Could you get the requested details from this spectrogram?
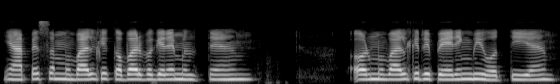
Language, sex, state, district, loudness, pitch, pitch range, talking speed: Hindi, female, Uttar Pradesh, Lalitpur, -16 LUFS, 230 Hz, 225-240 Hz, 170 wpm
